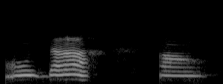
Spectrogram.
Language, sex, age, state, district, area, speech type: Kannada, female, 18-30, Karnataka, Bangalore Rural, rural, conversation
